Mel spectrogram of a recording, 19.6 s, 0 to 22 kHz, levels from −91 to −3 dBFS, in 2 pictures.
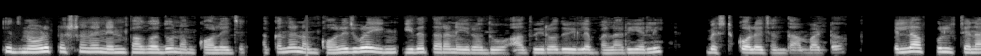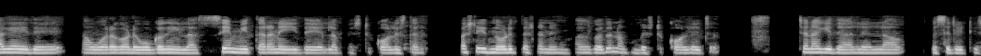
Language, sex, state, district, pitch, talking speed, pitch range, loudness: Kannada, female, Karnataka, Bellary, 190 Hz, 145 wpm, 180-205 Hz, -26 LUFS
